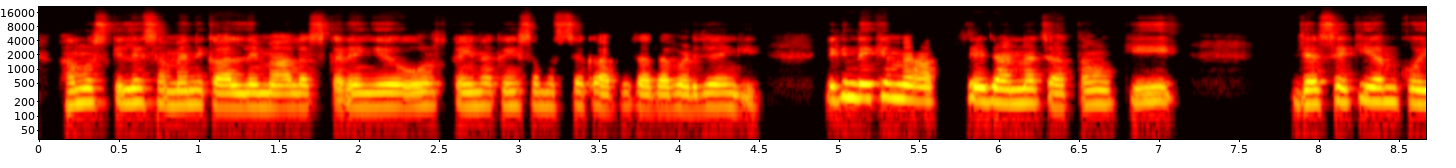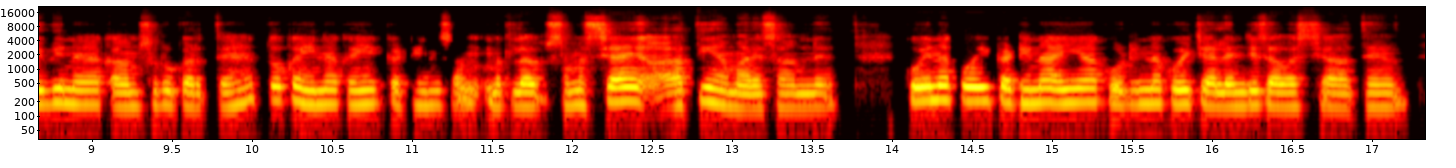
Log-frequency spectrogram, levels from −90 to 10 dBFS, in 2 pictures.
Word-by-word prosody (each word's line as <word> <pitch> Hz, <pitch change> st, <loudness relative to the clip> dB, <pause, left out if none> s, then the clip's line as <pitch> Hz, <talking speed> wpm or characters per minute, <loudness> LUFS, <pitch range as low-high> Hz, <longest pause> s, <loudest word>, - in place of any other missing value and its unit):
हम 175 Hz, +3 st, 0 dB
उसके 195 Hz, 0 st, -2 dB
लिए 195 Hz, +1 st, +2 dB
समय 175 Hz, -3 st, -2 dB
निकालने 155 Hz, -3 st, +2 dB
में 155 Hz, -1 st, +1 dB
आलस 150 Hz, 0 st, 0 dB
करेंगे 155 Hz, +1 st, +1 dB
और 165 Hz, +1 st, +2 dB
कहीं 160 Hz, 0 st, 0 dB
न 165 Hz, -, -3 dB
कहीं 165 Hz, 0 st, -3 dB
समस्या 160 Hz, 0 st, -5 dB
काफ़ी 150 Hz, +2 st, -2 dB
ज़्यादा 145 Hz, -1 st, +1 dB
बढ़ 145 Hz, -2 st, +1 dB
जाएँगी। 155 Hz, 0 st, -1 dB, 0.5 s
लेकिन 250 Hz, +3 st, +3 dB
देखिए 245 Hz, +1 st, +4 dB
मैं 230 Hz, -1 st, +5 dB
आपसे -, -, -3 dB
ये 200 Hz, -, +7 dB
जानना 190 Hz, -1 st, +3 dB
चाहता 160 Hz, -2 st, -3 dB
हूँ 180 Hz, 0 st, -1 dB
कि 100 Hz, +2 st, -2 dB, 0.8 s
जैसे 180 Hz, +3 st, +3 dB
कि 210 Hz, +2 st, -2 dB
हम 200 Hz, 0 st, +2 dB
कोई 185 Hz, -2 st, +1 dB
भी 195 Hz, +2 st, 0 dB
नया 175 Hz, -1 st, -1 dB
काम 160 Hz, 0 st, -1 dB
शुरू 170 Hz, +2 st, -6 dB
करते 160 Hz, -1 st, -4 dB
हैं 195 Hz, +7 st, -5 dB
तो 215 Hz, -, +1 dB
कहीं 180 Hz, -3 st, +1 dB
न 180 Hz, 0 st, -1 dB
कहीं 175 Hz, +1 st, -1 dB
कठिन 170 Hz, 0 st, -7 dB
सम 160 Hz, -, -6 dB
मतलब 160 Hz, 0 st, 0 dB
समस्याएँ 200 Hz, +5 st, +3 dB
आती 170 Hz, +6 st, -1 dB
हैं 190 Hz, -, +2 dB
हमारे 150 Hz, -3 st, 0 dB
सामने, 150 Hz, 0 st, -4 dB, 0.5 s
कोई 205 Hz, +1 st, +6 dB
न 225 Hz, 0 st, +5 dB
कोई 210 Hz, -1 st, +7 dB
कठिनाइयाँ, 195 Hz, 0 st, +1 dB
कोई 175 Hz, +1 st, -3 dB
न 185 Hz, -, 0 dB
कोई 180 Hz, 0 st, +3 dB
चैलेंजेस 165 Hz, 0 st, 0 dB
अवश्य 160 Hz, 0 st, 0 dB
आते 155 Hz, 0 st, -3 dB
हैं। 155 Hz, +2 st, -4 dB
170 Hz, 205 wpm, -24 LUFS, 155-190 Hz, 0.8 s, ये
